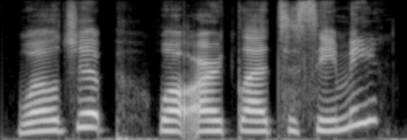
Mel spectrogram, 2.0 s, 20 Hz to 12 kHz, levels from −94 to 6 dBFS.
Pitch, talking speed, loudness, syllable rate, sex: 270 Hz, 235 wpm, -17 LUFS, 5.3 syllables/s, female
